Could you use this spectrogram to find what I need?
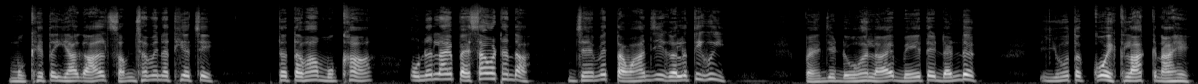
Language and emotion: Sindhi, disgusted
